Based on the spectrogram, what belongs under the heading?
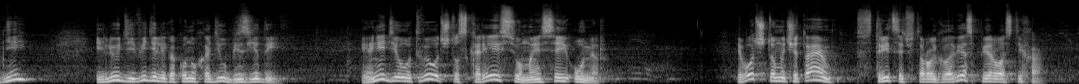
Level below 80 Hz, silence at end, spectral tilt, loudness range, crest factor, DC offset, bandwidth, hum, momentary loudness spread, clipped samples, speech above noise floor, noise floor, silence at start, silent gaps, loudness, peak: -56 dBFS; 0.35 s; -5 dB/octave; 2 LU; 18 dB; under 0.1%; 17.5 kHz; none; 10 LU; under 0.1%; 36 dB; -54 dBFS; 0 s; none; -18 LUFS; -2 dBFS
